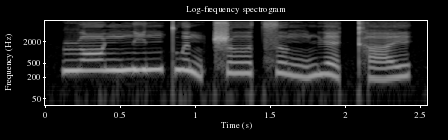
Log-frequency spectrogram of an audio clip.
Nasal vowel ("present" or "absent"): absent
